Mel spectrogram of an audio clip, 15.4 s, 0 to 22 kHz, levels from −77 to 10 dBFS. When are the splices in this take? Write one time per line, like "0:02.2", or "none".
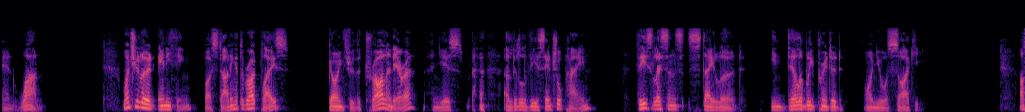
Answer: none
